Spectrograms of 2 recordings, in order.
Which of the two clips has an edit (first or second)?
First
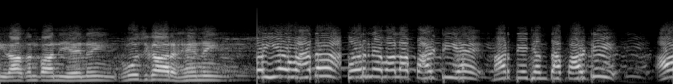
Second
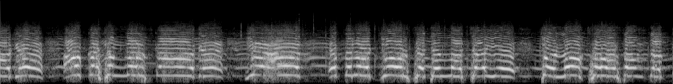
first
